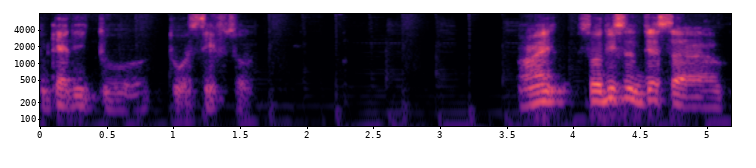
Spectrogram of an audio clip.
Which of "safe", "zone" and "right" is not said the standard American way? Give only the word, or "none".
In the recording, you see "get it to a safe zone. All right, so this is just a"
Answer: zone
